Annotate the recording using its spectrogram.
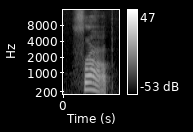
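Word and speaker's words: phreab: P plus H is pronounced like F, so that's handy because it's the same in English, like the word phonetics. That starts with PH and it's pronounced like F. The word I'm going to use, for example, in Irish is prab, which means blink. Add the H, it's frab.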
